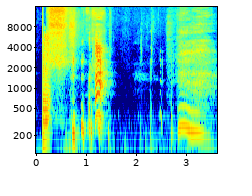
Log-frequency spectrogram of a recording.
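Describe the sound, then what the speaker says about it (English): Close and loud farts: a few short sputtering bursts, a quiet gap, then one longer drawn-out blast that falls in pitch, with no talk. "Oh, farts."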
